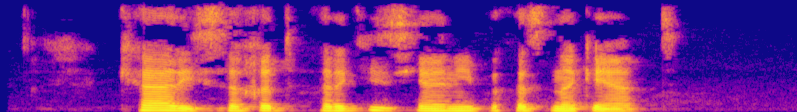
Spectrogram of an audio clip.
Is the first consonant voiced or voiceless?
voiceless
